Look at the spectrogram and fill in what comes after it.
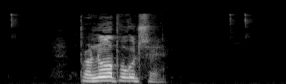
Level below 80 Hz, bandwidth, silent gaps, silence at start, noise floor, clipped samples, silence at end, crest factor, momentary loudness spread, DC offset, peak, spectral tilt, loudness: -62 dBFS; 11.5 kHz; none; 0.8 s; -68 dBFS; under 0.1%; 1.25 s; 22 dB; 13 LU; under 0.1%; 0 dBFS; -5 dB/octave; -17 LUFS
